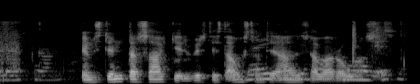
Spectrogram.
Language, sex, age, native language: Icelandic, male, 15, Icelandic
